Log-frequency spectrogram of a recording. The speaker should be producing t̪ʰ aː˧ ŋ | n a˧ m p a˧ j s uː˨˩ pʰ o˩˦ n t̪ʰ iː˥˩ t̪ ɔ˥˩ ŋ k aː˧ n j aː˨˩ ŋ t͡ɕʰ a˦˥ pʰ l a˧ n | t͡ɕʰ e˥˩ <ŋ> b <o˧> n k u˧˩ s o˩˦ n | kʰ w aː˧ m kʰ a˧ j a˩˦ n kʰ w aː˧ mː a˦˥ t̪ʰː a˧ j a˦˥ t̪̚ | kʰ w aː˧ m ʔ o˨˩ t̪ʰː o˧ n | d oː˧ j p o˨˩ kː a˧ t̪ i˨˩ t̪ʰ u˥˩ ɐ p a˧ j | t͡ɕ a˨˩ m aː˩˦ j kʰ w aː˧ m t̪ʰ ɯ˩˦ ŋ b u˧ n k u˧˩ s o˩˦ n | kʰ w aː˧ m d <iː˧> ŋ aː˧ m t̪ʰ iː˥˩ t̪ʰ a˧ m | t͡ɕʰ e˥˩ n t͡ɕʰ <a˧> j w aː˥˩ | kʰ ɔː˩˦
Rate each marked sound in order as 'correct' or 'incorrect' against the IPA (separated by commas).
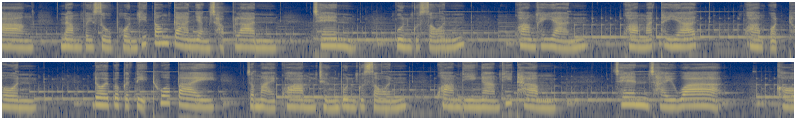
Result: incorrect, incorrect, correct, incorrect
